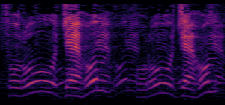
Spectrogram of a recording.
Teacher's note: اجعل الجيم قوية من صفتها الشدة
